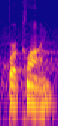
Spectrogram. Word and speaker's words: Brookline: I will congratulate you on being one of the few places in Massachusetts that actually is pronounced like it's spelled, Brookline.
